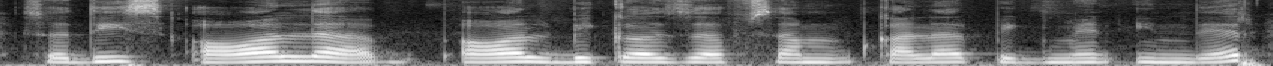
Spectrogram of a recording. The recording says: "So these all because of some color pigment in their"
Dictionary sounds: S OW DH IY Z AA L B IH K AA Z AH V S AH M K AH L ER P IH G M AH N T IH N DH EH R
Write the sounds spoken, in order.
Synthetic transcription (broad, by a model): S OW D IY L AA L B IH K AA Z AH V S AH M K AH L ER P IH G M AH N T IH N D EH R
